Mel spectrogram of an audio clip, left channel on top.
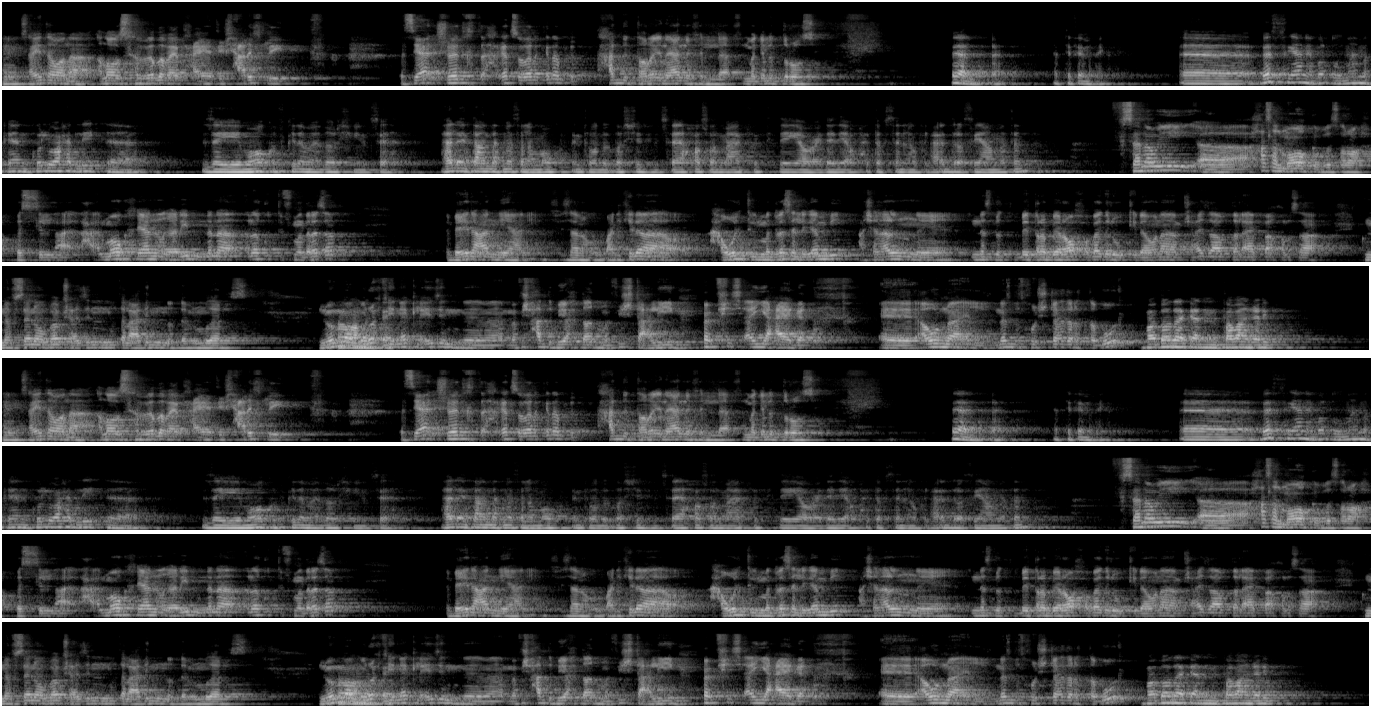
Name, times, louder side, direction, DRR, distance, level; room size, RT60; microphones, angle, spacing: voice 1, 0.0-8.8 24.8-30.8 31.8-43.8 44.2-49.6 49.8-52.3, left 1 dB, 5° left, 6 dB, 1.4 m, -26 dB
voice 2, 9.5-10.0 10.5-11.1 11.8-15.1 15.7-17.7 18.1-24.0 44.4-45.0 52.5-53.8, left 2 dB, 30° left, 6 dB, 1.8 m, -26 dB
29.5 x 29.0 x 3.7 m, 1.5 s
head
